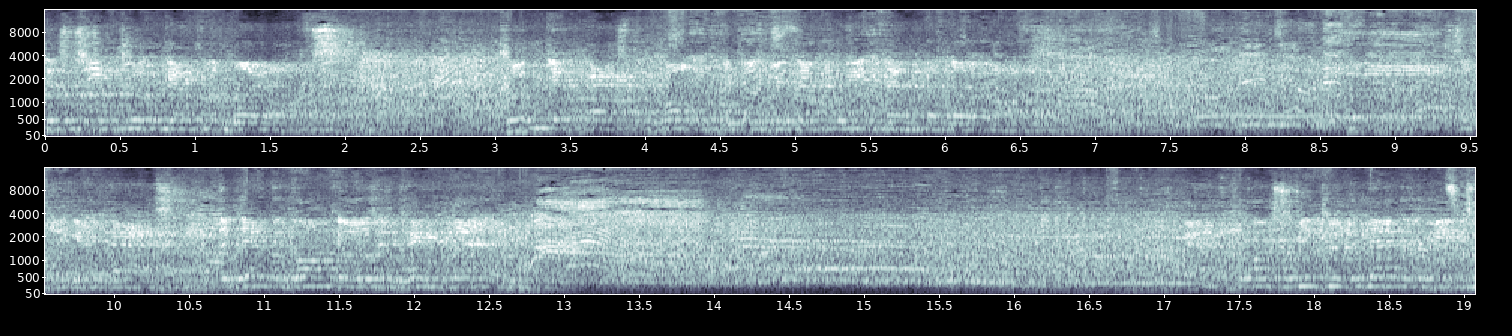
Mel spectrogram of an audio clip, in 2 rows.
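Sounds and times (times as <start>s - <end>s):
stadium crowd din: 0.0s - 19.0s.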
